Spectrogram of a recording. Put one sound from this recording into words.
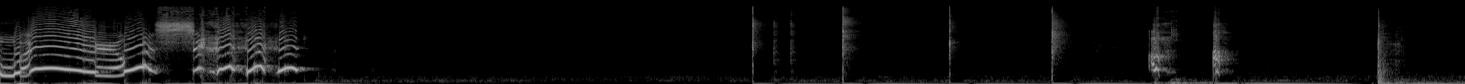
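A young woman squeals and laughs loudly close to a microphone.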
